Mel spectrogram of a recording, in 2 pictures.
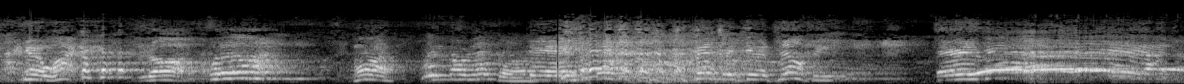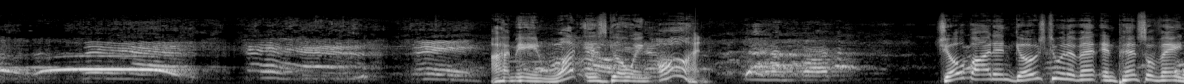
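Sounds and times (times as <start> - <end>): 
laughter: 0.0 - 2.3, 5.4 - 9.1, 16.8 - 21.6
speech: 0.2 - 2.9, 3.5 - 8.5, 9.4 - 10.5, 16.8 - 20.3, 21.2 - 23.6
crowd roaring and cheering: 9.4 - 14.0, 16.8 - 20.4.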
